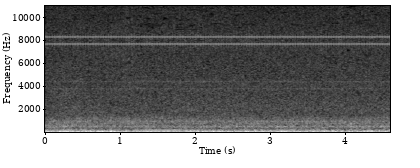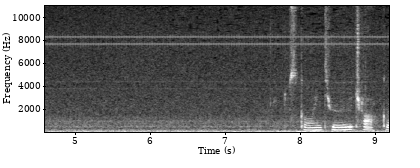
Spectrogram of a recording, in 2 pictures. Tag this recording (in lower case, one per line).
speech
